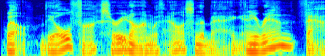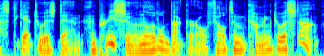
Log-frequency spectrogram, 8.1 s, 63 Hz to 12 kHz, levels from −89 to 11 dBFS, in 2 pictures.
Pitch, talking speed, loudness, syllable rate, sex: 115 Hz, 245 wpm, -20 LUFS, 5.1 syllables/s, male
